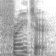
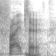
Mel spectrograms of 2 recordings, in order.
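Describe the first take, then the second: First: The first vowel sounds like the one in 'freight'. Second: The first vowel sounds like the one in 'fight'. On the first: The speaker calls it right. "It's freighter" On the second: The speaker calls it wrong. "which is completely wrong"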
